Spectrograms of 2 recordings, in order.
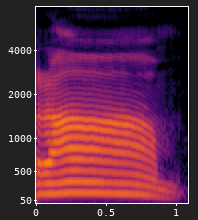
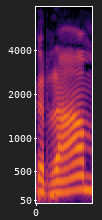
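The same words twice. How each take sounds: First: The vowel is stretched out extra long. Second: The vowel is said at normal length.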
